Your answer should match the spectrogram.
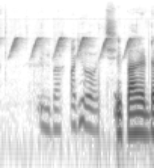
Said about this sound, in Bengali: পাখির ডাকটা শোনো শুধু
